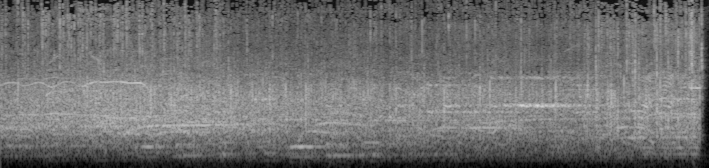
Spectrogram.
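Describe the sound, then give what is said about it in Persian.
A baseball crowd applauds and cheers as a player leaves the field, with sustained dense clapping and crowd noise throughout that cuts off sharply at the end. “وای با اینکه داره از زمین خارج میشه همه تشویقش میکنه.”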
